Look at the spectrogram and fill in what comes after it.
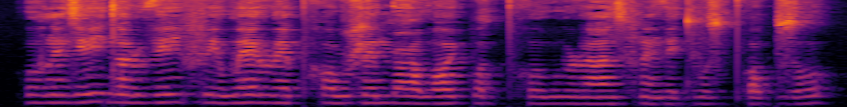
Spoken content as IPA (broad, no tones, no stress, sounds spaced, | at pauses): o l ɛ̃ z e i̯ d ã ɹ ð e i̯ f e w ɛ ɹ ɛ pʰ ɔ w ʂ ɛ m ʕ ɒ w ɒ y̯ p ɔ d pʰ o w u ɹ ã z f ɛ̃ ð e d v o z pʼ ɔ p z o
